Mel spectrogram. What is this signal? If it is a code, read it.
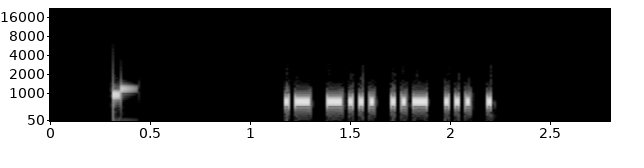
Morse code, heard as a keyed tone, about 46 wpm, 700 Hz. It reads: ABUSE
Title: Sentences from Top 1300 Words - New Word Drill - 45wpm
